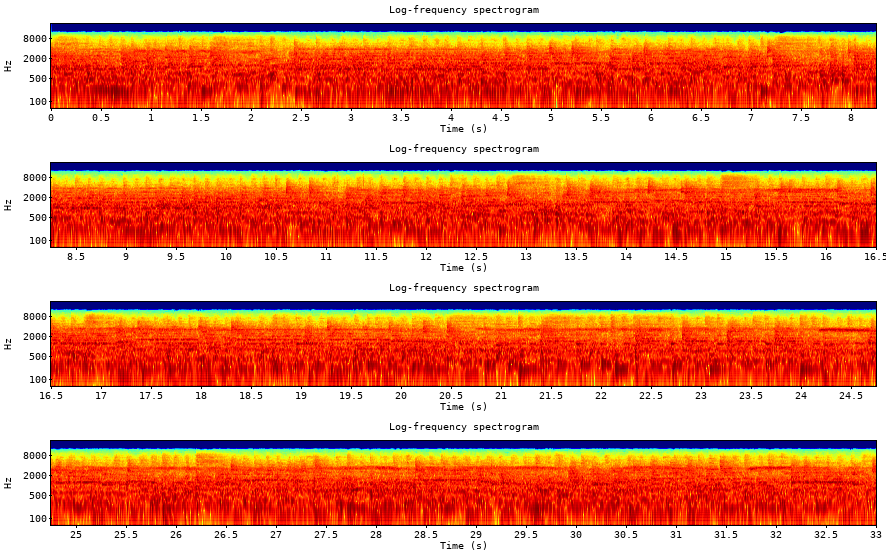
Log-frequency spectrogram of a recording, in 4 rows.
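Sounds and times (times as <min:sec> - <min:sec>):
steel band playing: 0:00.0 - 0:33.0.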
